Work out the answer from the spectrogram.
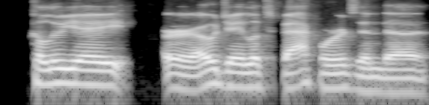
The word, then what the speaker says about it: Kaluuya: So, and then I think we go to OJ, which is I never know how to pronounce that dude's name. Kaluuya. Yeah. Kaluuya.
